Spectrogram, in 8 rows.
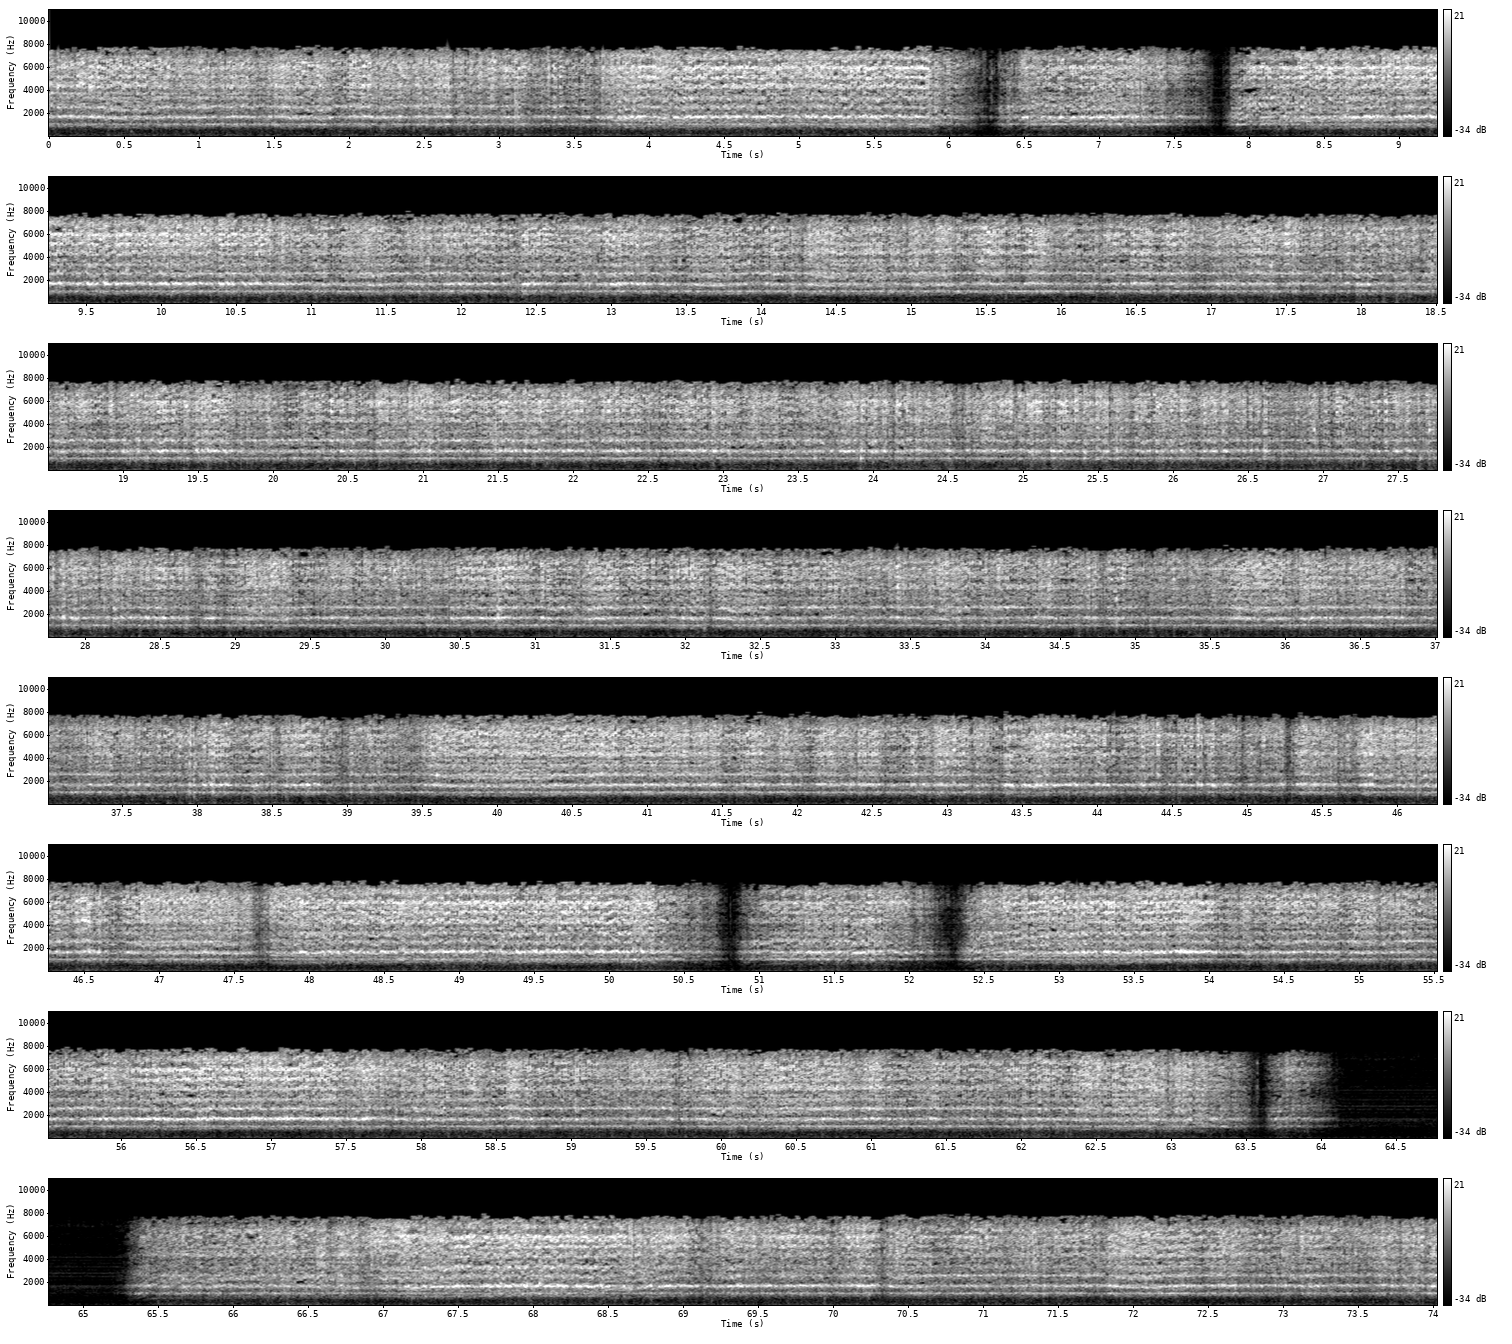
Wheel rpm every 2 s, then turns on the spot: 230, 230, 190, 120, 180, 230, 230, 220, 230, 220, 230, 230, 230, 230, 230, 230, 230, 230, 230, 230, 230, 240, 230, 220, 200, 120, 150, 220, 230, 230, 230, 160, 30, 190, 210, 230, 230.
none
